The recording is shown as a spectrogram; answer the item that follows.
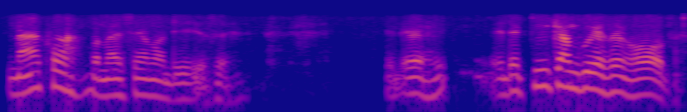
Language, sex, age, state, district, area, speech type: Assamese, male, 60+, Assam, Majuli, urban, conversation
